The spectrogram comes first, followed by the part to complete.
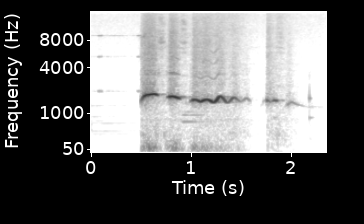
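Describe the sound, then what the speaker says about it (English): A person whistles straight into a microphone in a few short, loud, close tonal bursts with slight pitch slides, then a softer trailing phrase. "Shouldn't whistle directly into the mic, should I?"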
